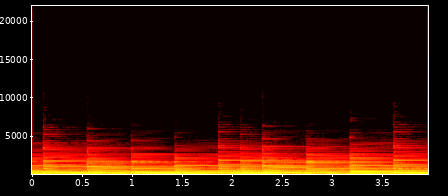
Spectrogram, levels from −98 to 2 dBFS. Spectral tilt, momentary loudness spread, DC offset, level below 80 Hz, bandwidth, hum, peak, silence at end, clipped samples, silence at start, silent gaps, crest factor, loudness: -11.5 dB/octave; 3 LU; under 0.1%; -38 dBFS; 4.3 kHz; none; -10 dBFS; 0 s; under 0.1%; 0 s; none; 12 dB; -24 LUFS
